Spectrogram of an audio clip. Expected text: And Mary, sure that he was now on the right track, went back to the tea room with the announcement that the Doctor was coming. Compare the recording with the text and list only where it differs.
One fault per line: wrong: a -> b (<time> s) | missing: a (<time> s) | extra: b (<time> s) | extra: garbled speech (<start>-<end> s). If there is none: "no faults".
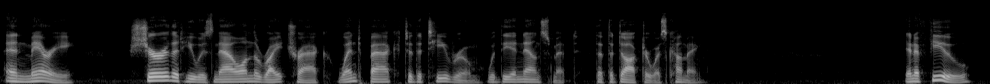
extra: In a few (9.1 s)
